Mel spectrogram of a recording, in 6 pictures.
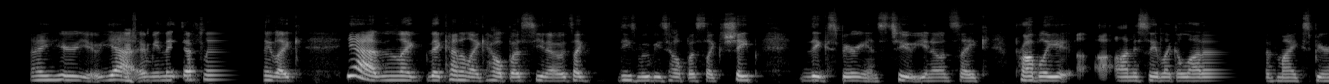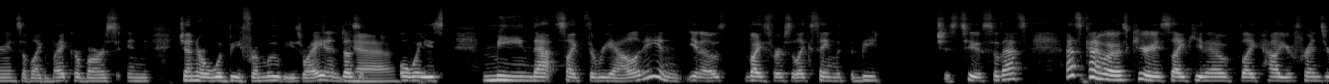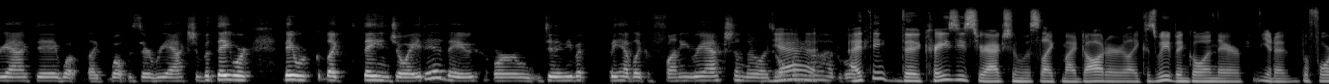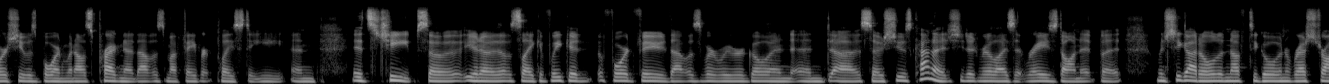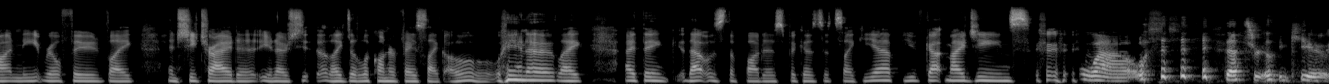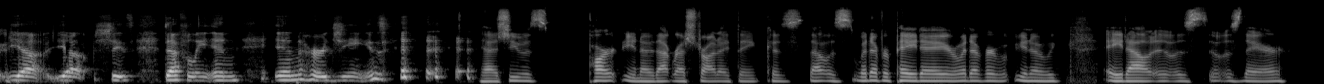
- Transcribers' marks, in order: chuckle; distorted speech; other background noise; tapping; background speech; static; laughing while speaking: "you know?"; laugh; chuckle; chuckle; laugh
- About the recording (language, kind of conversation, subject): English, unstructured, Which local places do you love sharing with friends to feel closer and make lasting memories?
